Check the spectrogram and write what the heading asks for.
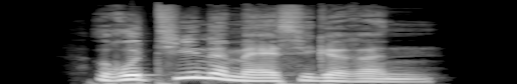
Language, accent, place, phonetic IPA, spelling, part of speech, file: German, Germany, Berlin, [ʁuˈtiːnəˌmɛːsɪɡəʁən], routinemäßigeren, adjective, De-routinemäßigeren.ogg
- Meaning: inflection of routinemäßig: 1. strong genitive masculine/neuter singular comparative degree 2. weak/mixed genitive/dative all-gender singular comparative degree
